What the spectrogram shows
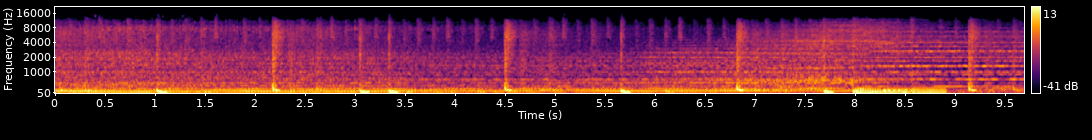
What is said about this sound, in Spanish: Este es el sonido del motor.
